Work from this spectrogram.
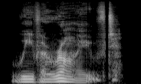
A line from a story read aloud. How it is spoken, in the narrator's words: announced Jock quietly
